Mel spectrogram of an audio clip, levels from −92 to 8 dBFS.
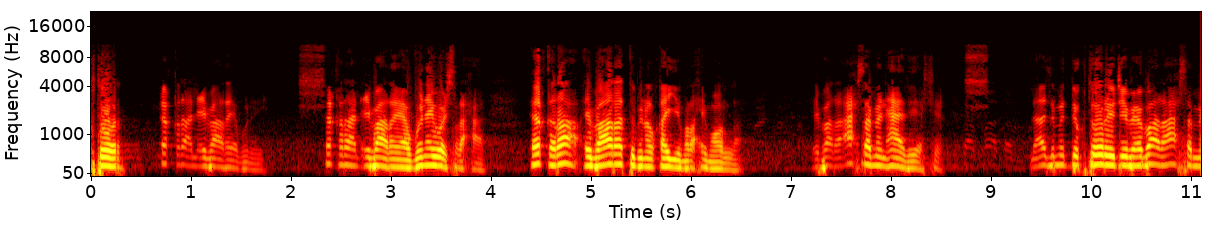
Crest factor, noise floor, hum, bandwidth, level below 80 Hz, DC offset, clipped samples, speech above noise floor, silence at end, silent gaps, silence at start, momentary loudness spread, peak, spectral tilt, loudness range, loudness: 16 dB; -67 dBFS; none; 8.4 kHz; -46 dBFS; under 0.1%; under 0.1%; 45 dB; 0 s; none; 0 s; 19 LU; -6 dBFS; -9 dB/octave; 9 LU; -22 LUFS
